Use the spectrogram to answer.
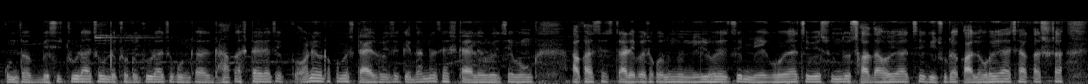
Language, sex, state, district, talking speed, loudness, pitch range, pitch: Bengali, male, West Bengal, Paschim Medinipur, 205 wpm, -32 LUFS, 110-130 Hz, 115 Hz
